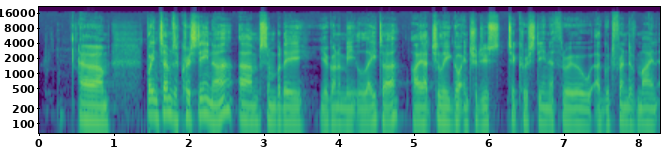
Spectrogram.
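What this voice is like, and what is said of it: British accent. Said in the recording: “I haven't got an Aussie accent because I'm originally from Britain”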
